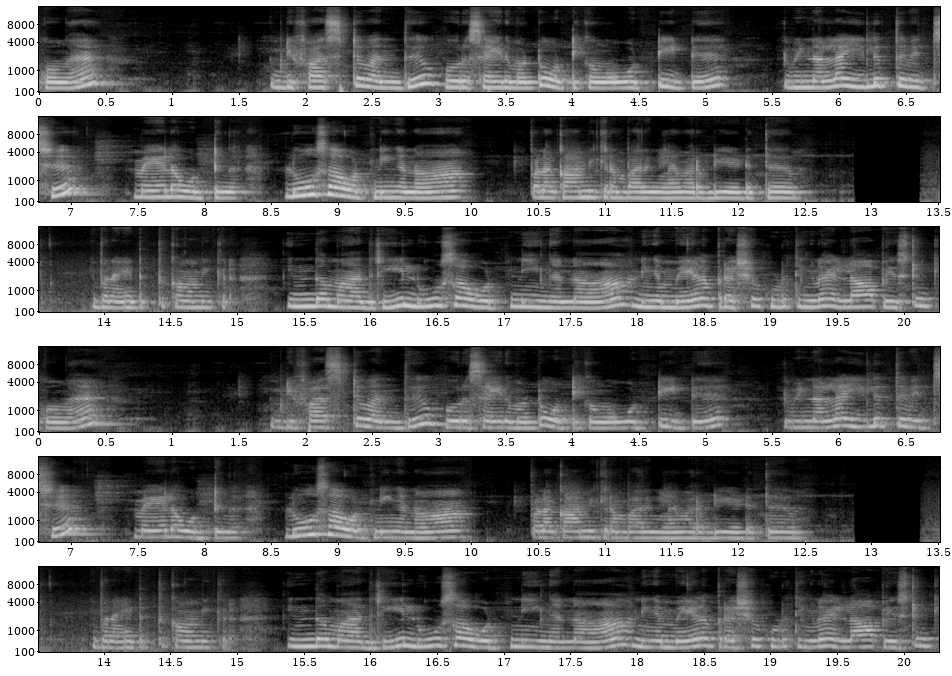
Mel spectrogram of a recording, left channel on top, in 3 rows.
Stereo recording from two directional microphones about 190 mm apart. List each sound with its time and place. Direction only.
0.0 s a sound: 25° left (ahead or behind)
1.8 s speech: 25° left (ahead or behind)
13.9 s speech: 15° left (ahead or behind)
